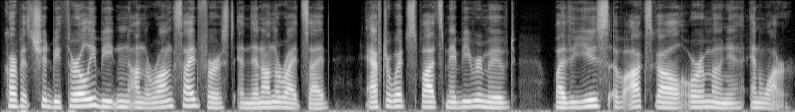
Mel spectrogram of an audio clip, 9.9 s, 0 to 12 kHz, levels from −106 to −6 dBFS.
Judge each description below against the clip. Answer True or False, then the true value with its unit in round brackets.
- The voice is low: False (160 Hz)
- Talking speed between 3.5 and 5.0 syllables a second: True (4.8 syllables/s)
